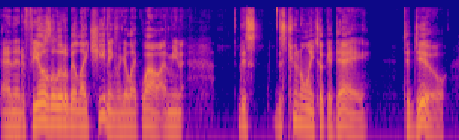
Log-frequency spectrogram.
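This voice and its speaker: The recording is very clean, with a silent background. A man with a plain, everyday voice speaks at a moderate pace with ordinary pitch variation. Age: 30s. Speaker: composer. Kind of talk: casual interview.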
